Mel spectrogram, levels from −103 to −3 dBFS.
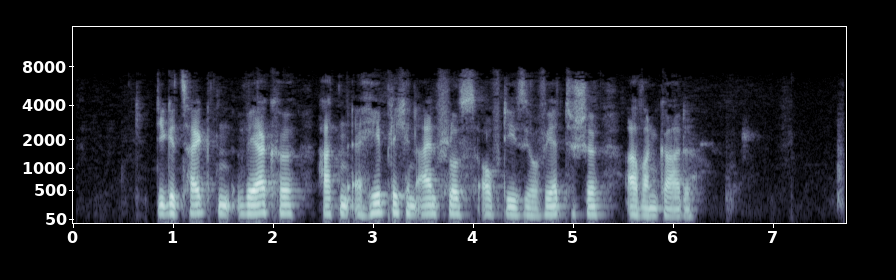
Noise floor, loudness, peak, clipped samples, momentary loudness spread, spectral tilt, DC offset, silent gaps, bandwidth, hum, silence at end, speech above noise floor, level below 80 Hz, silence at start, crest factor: -75 dBFS; -25 LUFS; -2 dBFS; under 0.1%; 8 LU; -6.5 dB/octave; under 0.1%; none; 7.8 kHz; none; 0.05 s; 51 dB; -56 dBFS; 0.85 s; 24 dB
